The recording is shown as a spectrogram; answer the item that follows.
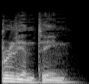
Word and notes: brilliantine: British English

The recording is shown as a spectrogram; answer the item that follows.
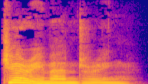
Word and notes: gerrymandering: British English

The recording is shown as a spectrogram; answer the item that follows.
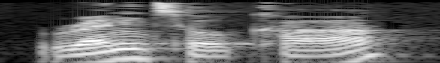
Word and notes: rental car: American English

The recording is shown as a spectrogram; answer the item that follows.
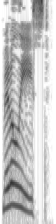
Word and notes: Middle East: British English

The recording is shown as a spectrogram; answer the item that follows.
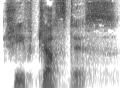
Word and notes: chief justice: British English

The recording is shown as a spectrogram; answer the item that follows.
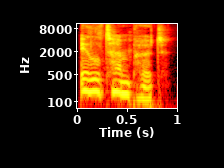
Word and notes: ill tempered: British English

